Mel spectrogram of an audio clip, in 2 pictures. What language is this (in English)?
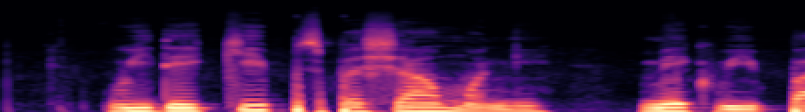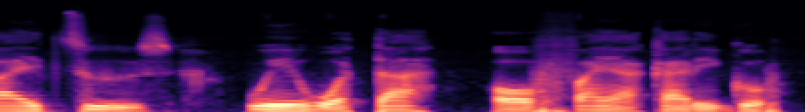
Nigerian Pidgin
